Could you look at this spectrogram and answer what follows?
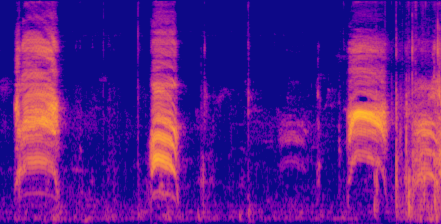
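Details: Crows fighting wild birds over food, angry; three loud rasping caws with pauses between, the last followed by further scratchy calling.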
